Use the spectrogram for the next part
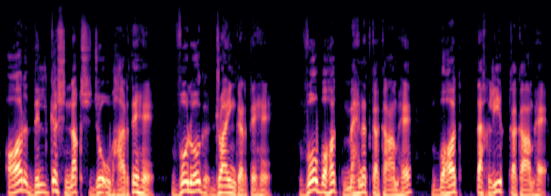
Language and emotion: Urdu, neutral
